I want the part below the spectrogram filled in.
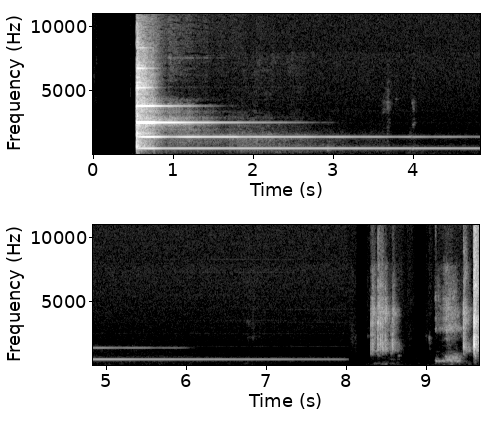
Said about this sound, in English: we begin our worship with the sounding of the morning bell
